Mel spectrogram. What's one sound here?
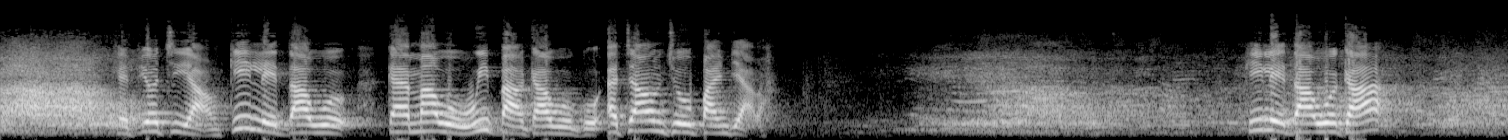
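A middle-aged woman speaks in a sing-song voice into a microphone.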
